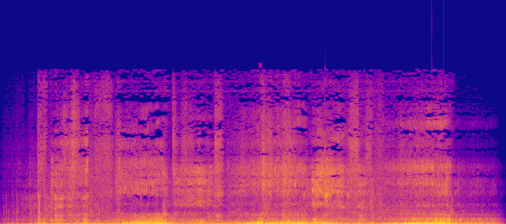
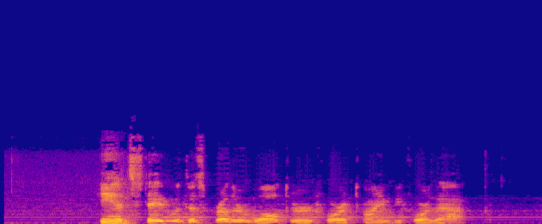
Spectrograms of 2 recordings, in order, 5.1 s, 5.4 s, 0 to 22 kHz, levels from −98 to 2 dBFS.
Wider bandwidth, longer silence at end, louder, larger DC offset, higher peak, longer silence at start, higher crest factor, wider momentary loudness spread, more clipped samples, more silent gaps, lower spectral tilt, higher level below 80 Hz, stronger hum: first, 13.5 kHz vs 8.4 kHz; second, 0.05 s vs 0.8 s; first, -14 LUFS vs -18 LUFS; neither; about the same, 0 dBFS vs -2 dBFS; second, 0.05 s vs 1 s; about the same, 12 dB vs 16 dB; about the same, 11 LU vs 10 LU; neither; neither; about the same, -6 dB/octave vs -5.5 dB/octave; first, -18 dBFS vs -64 dBFS; neither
